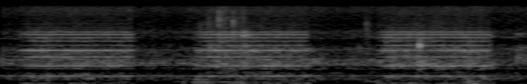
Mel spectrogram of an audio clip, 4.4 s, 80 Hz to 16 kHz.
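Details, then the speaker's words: Elegoo Neptune 2S 3D printer Z-axis stepper after its speed was reduced via USB/Pronterface: manual Z moves give short, even tonal hums with pauses, quieter than before with no harsh buzz; normal movement. "if we go and try to do some manual movement we can see that the manual movement is also quieter now"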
